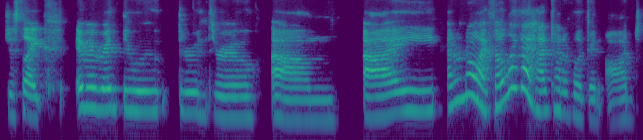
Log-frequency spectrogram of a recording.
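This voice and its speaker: A young woman from Ethiopia, chatting as a podcast guest over a video call from her living room, animated and full of fillers. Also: fairly high pitch, unhurried. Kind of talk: casual conversation.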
